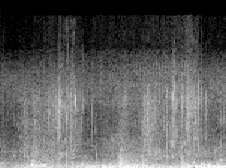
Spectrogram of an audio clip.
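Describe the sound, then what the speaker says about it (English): Steady rush of water against a moving kayak, with wind buffeting the microphone throughout. "You can hear the boat."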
